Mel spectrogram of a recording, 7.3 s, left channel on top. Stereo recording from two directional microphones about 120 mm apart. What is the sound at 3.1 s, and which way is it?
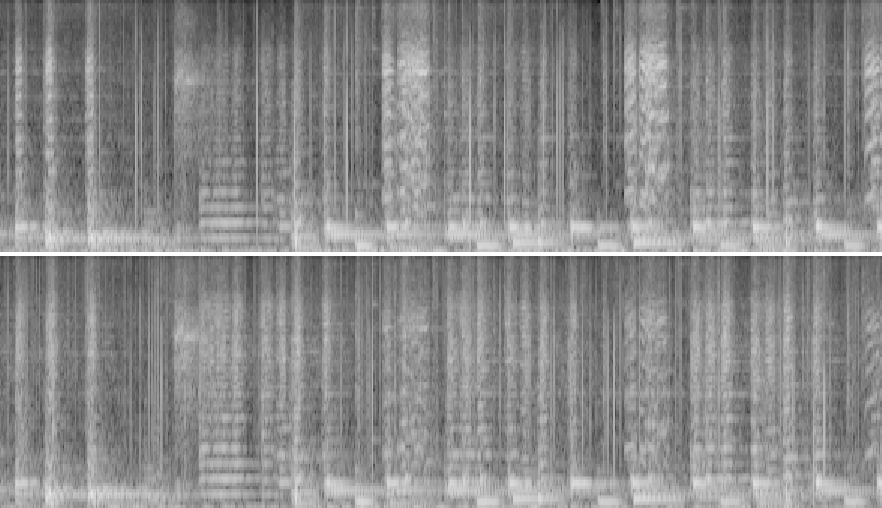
Music, 25° left (ahead or behind).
